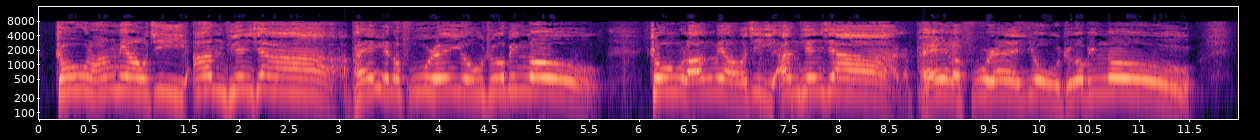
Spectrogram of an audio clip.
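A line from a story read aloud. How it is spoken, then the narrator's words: Loud shout. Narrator (Chinese): 高喊道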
